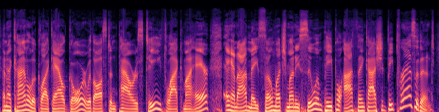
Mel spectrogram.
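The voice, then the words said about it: Mock Southern drawl imitating John Edwards. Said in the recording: “Hi, I'm John Edwards, and I have this cute little accent, just like the Andy Griffith Show”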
